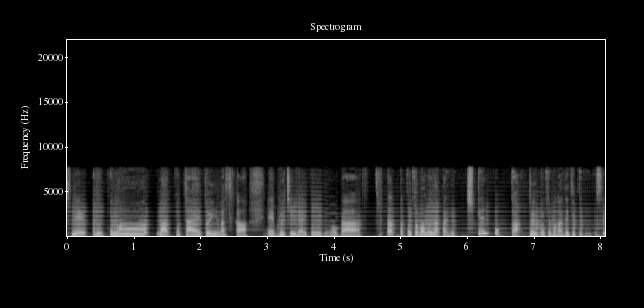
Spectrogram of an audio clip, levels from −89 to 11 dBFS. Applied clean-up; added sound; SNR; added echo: neural mask model RNNoise.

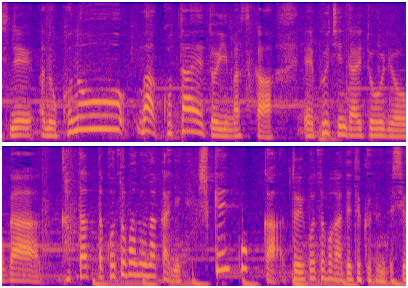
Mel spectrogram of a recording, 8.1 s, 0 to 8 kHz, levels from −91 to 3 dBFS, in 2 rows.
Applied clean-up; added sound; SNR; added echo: none; none; none; none.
